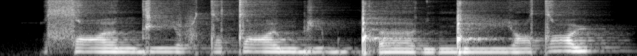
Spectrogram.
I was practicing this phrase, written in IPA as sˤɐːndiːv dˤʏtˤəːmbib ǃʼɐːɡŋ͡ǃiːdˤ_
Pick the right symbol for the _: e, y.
y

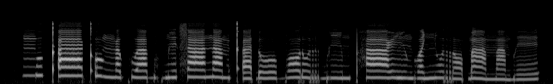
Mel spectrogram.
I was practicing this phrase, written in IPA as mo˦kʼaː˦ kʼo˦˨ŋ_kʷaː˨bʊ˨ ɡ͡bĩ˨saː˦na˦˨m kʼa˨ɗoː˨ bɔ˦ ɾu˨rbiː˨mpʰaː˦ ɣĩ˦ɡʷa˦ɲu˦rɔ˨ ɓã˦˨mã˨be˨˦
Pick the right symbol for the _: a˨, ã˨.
a˨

